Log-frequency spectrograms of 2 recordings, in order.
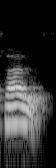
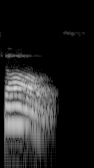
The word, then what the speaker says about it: Charles: It says Charles, it's not Charles. Charles is the way we pronounce it in Spanish. In English, it's Charles.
